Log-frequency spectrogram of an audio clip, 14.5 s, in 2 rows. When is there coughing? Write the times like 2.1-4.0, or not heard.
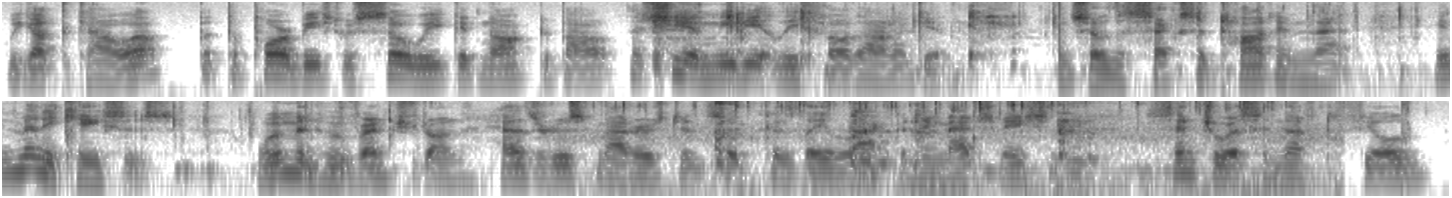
3.2-5.1, 10.8-12.8.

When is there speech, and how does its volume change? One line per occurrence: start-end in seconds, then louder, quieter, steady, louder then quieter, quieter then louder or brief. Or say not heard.
0.0-14.3 steady.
